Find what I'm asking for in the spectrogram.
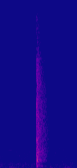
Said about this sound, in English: I'm going to do a loud clap so I can see on the thing.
